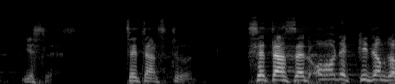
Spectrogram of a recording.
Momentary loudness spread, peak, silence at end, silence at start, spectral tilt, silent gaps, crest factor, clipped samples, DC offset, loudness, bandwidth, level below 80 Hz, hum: 23 LU; -6 dBFS; 0 s; 0.25 s; -4.5 dB/octave; none; 26 dB; under 0.1%; under 0.1%; -28 LUFS; 11 kHz; -62 dBFS; none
